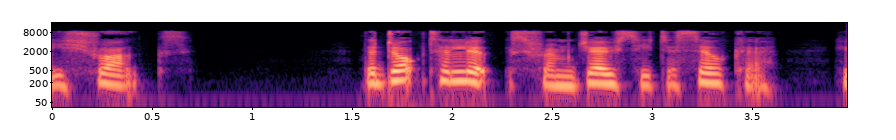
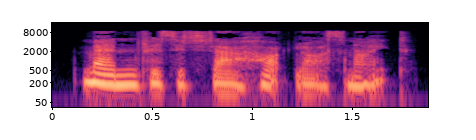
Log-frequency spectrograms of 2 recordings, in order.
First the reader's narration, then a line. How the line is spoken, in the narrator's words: Silka whispers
